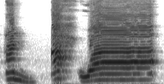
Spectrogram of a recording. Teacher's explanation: حمزہ کے اوپر تنوین پر غنہ نہیں کیا کیونکہ آگے حروف حلقی ہے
